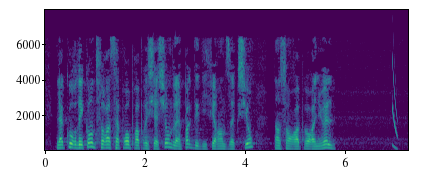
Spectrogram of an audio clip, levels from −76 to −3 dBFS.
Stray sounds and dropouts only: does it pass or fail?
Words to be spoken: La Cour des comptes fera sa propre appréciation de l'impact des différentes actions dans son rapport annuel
fail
